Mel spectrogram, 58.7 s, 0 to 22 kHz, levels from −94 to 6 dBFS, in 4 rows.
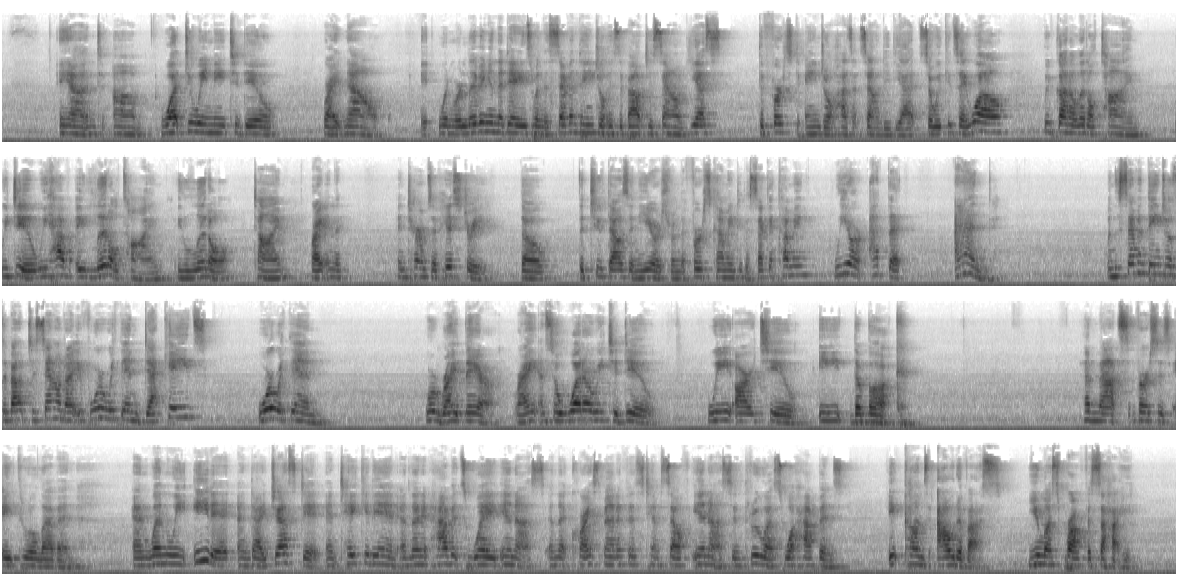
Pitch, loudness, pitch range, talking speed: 190 Hz, -24 LUFS, 175-215 Hz, 155 wpm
